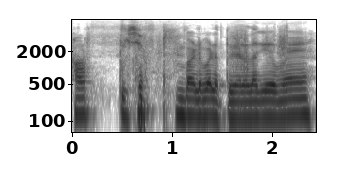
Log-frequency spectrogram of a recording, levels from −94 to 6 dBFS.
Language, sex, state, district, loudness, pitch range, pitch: Hindi, male, Uttar Pradesh, Lucknow, -15 LUFS, 125-135 Hz, 130 Hz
